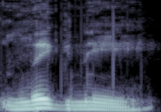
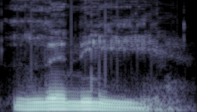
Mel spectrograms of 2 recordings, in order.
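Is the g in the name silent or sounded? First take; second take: sounded; silent. First: The g in the name is pronounced. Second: The g in the name is silent. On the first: The speaker calls it wrong. "it's not Ligny" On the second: The speaker calls it right. "The G is silent"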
